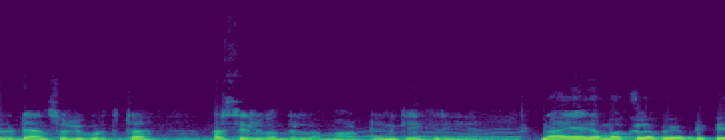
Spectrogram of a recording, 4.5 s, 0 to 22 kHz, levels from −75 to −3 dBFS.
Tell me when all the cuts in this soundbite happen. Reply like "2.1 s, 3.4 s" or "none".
3.2 s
